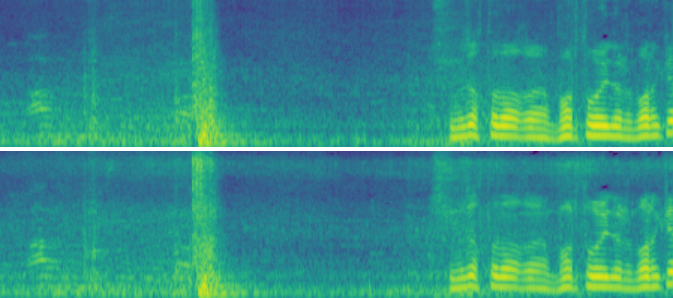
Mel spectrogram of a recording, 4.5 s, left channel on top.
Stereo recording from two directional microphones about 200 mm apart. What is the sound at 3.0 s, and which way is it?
Speech, 20° left (ahead or behind).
